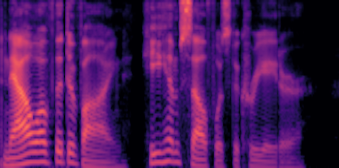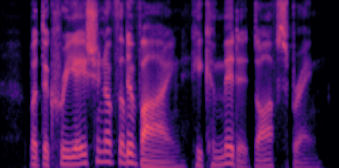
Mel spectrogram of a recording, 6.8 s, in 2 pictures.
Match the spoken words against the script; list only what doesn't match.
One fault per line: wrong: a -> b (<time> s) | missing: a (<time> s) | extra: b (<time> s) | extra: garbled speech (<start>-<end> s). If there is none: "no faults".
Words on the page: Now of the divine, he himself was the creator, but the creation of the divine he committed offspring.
no faults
